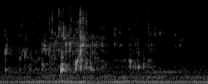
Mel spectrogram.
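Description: Milk being poured from a glass into an empty glass mug, a quiet splashing of liquid into the glass.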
